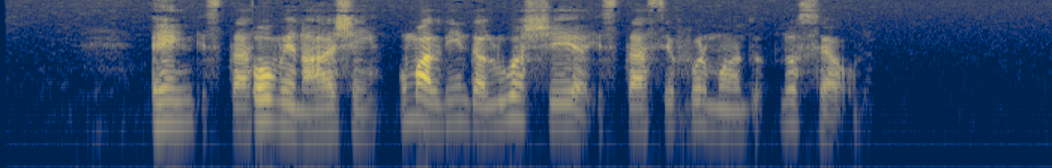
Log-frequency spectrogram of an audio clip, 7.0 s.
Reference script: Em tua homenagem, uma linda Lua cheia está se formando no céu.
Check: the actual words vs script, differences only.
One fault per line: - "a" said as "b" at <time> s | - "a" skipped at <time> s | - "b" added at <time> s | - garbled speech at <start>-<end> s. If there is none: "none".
- "tua" said as "está" at 1.4 s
